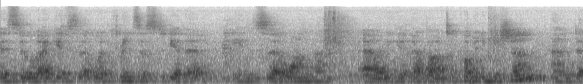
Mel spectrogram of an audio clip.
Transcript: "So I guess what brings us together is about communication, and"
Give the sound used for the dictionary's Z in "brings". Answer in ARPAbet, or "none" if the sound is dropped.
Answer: Z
